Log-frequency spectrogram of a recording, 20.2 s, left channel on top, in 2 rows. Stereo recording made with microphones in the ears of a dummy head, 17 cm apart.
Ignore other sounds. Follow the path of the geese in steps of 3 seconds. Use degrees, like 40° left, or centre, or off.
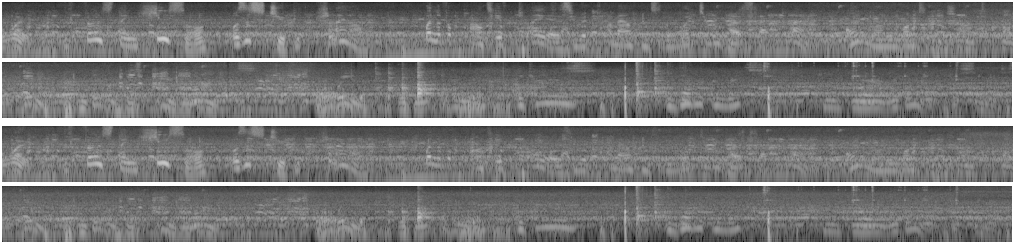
40° right, 40° right, 10° right, 10° left, 20° right, 30° right, 30° right.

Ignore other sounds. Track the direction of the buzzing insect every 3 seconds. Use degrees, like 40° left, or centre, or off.
20° right, 20° right, 10° right, 10° left, 20° left, centre, 20° right.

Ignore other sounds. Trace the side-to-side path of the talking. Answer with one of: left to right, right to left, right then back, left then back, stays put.
right to left.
